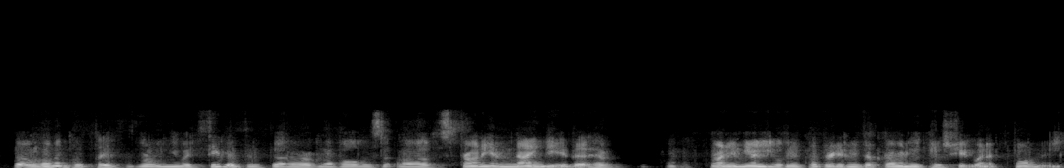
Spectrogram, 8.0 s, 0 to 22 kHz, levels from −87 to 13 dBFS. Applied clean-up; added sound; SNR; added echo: neural mask model DeepFilterNet 3.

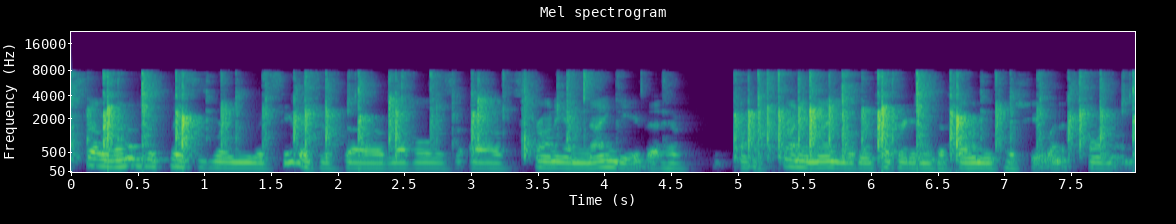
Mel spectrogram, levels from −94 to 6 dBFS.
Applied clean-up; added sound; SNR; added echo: classical method WPE with log-MMSE.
